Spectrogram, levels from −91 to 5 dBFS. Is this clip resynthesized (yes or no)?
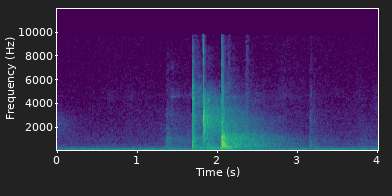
no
